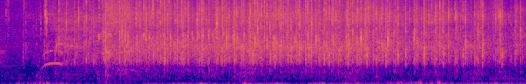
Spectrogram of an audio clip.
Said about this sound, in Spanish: Y yo me alegro que usted aplauda.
